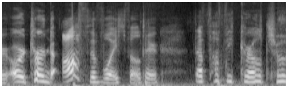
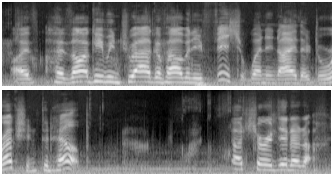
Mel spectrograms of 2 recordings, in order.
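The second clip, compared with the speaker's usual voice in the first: put-on low old-timer character voice; old man voice; 5 semitones lower than usual. Old fish admitting doubts to the player, old man voice. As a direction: read it as an old fish, pitched down. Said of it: "That's an old man voice".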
